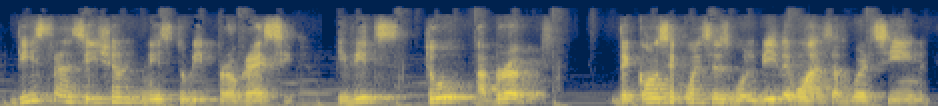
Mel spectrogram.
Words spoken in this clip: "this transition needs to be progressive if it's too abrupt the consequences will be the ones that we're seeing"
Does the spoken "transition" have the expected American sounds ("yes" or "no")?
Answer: no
